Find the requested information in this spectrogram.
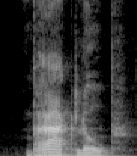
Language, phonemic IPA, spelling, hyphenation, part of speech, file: Dutch, /ˈbraːk.loːp/, braakloop, braak‧loop, noun, Nl-braakloop.ogg
- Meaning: disease involving emesis as a symptom, used of cholera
